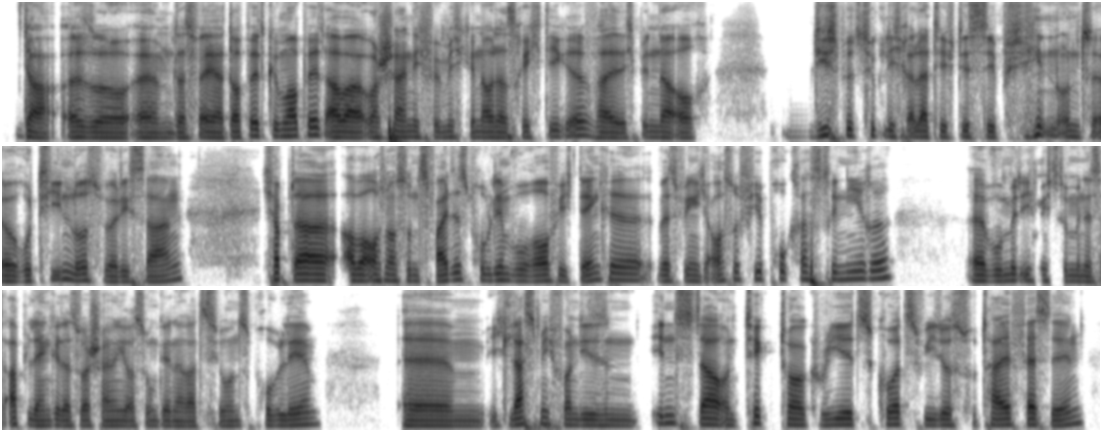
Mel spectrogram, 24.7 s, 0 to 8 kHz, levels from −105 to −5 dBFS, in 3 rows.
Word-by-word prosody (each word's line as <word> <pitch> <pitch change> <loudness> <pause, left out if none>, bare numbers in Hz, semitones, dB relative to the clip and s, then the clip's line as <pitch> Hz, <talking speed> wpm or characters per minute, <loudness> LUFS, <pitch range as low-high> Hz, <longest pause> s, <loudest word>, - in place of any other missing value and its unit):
Ja, 105 -5 +4
also, 110 -2 +2
ähm, 105 -1 +1
das 110 0 -1
wär - - +5
ja 110 -1 +5
doppelt 130 +5 +2
gemoppelt, 140 +3 +2
aber 115 -1 +7
wahrscheinlich 115 +1 +3
für 115 +4 -5
mich 115 +1 -6
genau 110 0 0
das 110 -1 -1
Richtige, 130 +4 -1
weil 110 -1 +3
ich 105 - -5
bin 115 - -6
da 110 -1 +3
auch 105 0 -1 0.6
diesbezüglich 130 +2 -1
relativ - - 0
disziplin - - -1
und, 120 -2 +1
äh, - - -2
routinenlos, 120 +4 -1
würd 110 -1 -2
ich 110 -4 -2
sagen. 110 - 0 0.6
Ich - - -3
hab 145 - +3
da 130 -1 +7
aber 130 - +4
auch 130 - +2
noch 125 -1 -1
so 125 - -3
'n 120 - -8
2. 135 +7 +1
Problem, 135 +1 -3
worauf 120 +1 0
ich 120 -3 -5
denke, 140 -1 0
weswegen 120 0 -3
ich 115 - -6
auch - - -1
so 155 - -6
viel 160 +1 -5
prokrastiniere, 160 +3 -4 0.6
äh, 125 - +2
womit 120 +3 -3
ich 125 -1 -6
mich 125 -1 -6
zumindest 115 -3 -6
ablenke. 110 0 0
Das 105 -1 -2
wahrscheinlich 105 -1 0
auch 100 - -3
so - - -6
'n - - -8
Generationsproblem. 105 +4 -3 0.6
Ähm, 105 -1 +1
ich 105 +3 -5
lass 130 +3 +3
mich 140 -3 -4
von 120 0 -3
diesen 115 -2 -4
Insta 155 -4 +3
und 115 -3 -3
TikTok-Reels-Kurzvideos 125 -3 0
total 120 0 +1
fesseln. 125 +2 0
120 Hz, 170 wpm, -24 LUFS, 110-130 Hz, 0.6 s, aber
